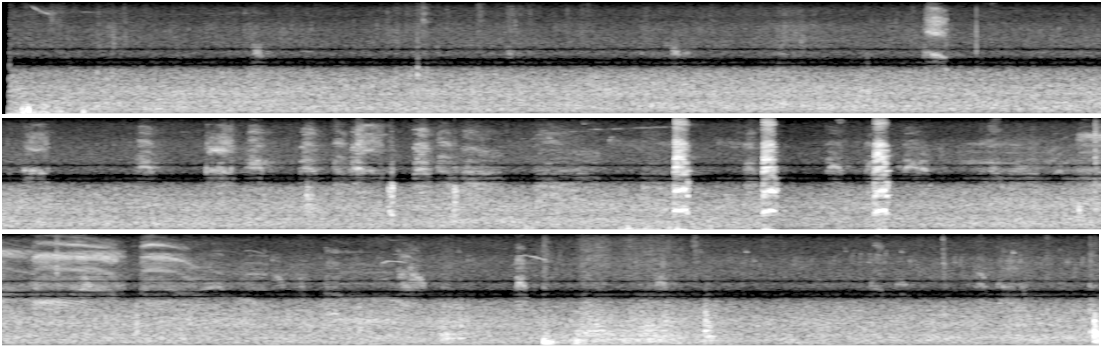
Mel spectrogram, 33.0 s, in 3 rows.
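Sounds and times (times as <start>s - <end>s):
steady background hiss: 0.1s - 32.9s
harsh caw-like bird calls: 9.2s - 9.5s, 11.2s - 11.6s, 12.3s - 17.0s, 17.6s - 26.2s.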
